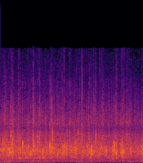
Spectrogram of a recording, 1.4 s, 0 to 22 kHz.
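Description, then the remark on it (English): A church audience claps together as a clap offering to God for its members aged 40 and below, dense, steady applause, many hands blending into a continuous bright patter with no break and no voices standing out. “Come on, those of us above 40, let's give God a clap offering for every one of them.”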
